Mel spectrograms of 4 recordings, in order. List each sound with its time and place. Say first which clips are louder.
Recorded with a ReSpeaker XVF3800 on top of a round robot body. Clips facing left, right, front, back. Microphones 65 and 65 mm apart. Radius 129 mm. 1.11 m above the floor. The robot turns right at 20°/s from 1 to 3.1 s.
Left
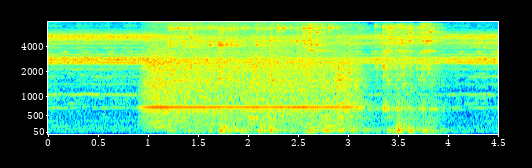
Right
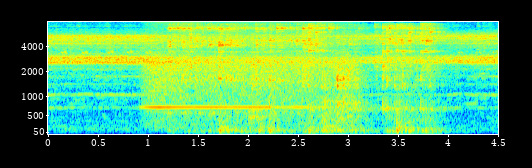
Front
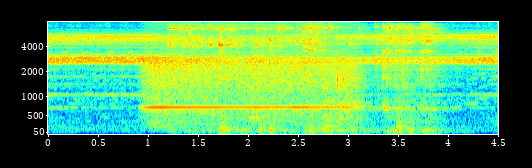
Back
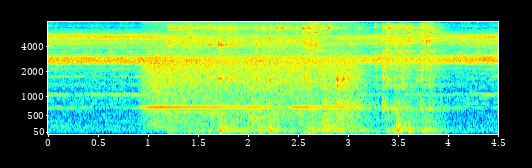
0.0 s an insect: even, front 1 dB; 165° left, 2.5 m; by 4.5 s 150° right, 2.5 m
1.2 s a dropped coin: left 3 dB, front 1 dB; 175° left, 9 m; by 3.9 s 145° right, 9 m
